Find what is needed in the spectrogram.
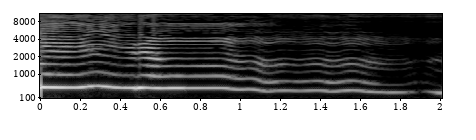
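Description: A woman singing a Malayalam film song without accompaniment, holding one long note with vibrato that sinks lower toward the end.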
